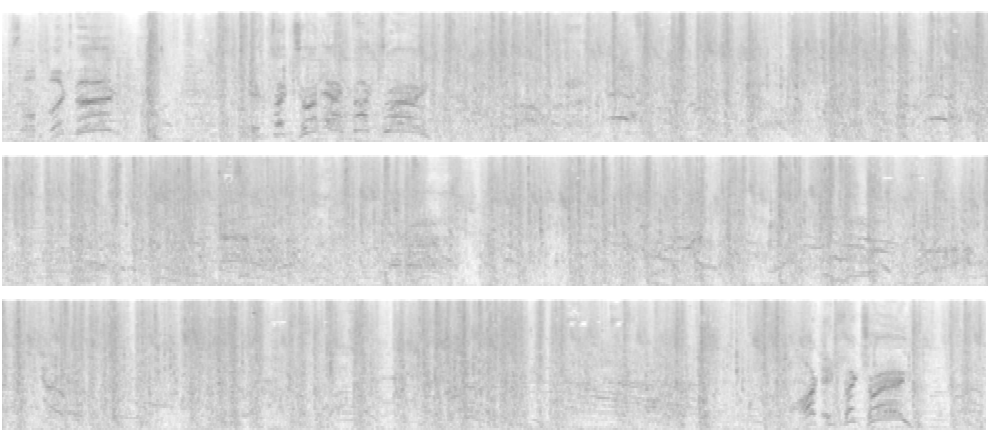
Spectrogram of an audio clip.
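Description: A large crowd of soldiers shouts and roars in battle throughout.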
